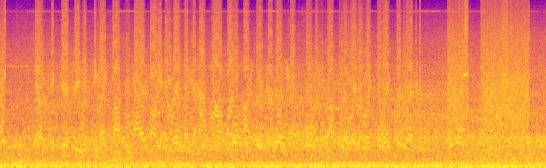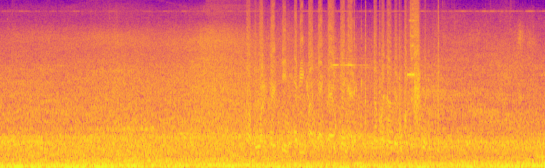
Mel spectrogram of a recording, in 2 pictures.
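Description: An SAS airliner takes off at Boston Logan airport, its engines producing a loud, sustained roar that fills the whole stretch with broadband noise; no voices are heard.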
